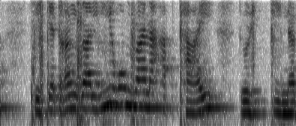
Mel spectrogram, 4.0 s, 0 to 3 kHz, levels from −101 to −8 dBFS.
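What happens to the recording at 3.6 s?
At 3.6 s the speech sounds gritty and metallic, with sibilants turned harsh and false tones sitting near the top of the band. That is aliasing, and it runs through the whole clip, not just this moment. The audio was cut to a low sample rate, which fits 6 kHz, without a filter first. Everything above the 3 kHz limit folded back down as unrelated frequencies, roughly 15 dB below the speech.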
